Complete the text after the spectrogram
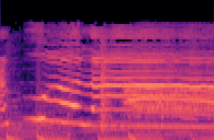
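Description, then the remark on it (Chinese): A person cries in a sustained, wavering wail, the high-pitched voice sliding and trembling with a few sobbing catches, loud and continuous throughout. “哎，怎么又哭了？”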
